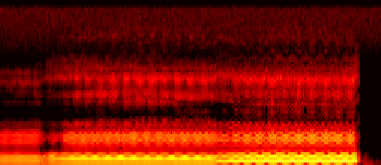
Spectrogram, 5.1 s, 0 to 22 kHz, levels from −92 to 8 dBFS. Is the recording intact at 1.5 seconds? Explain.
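Yes, the music plays through 1.5 seconds intact, with no dropout, click, distortion or other technical fault at that moment.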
